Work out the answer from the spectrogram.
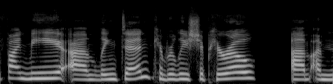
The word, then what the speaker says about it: Shapiro: number everything spell your Shapiro s h a p i r oh please it's spelled just like it sounds y'all yep the normal way and Stage search Partners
